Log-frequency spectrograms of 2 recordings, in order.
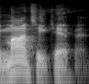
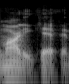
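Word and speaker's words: Monte Kiffin: Yeah, excuse me, Monty Kiffin. Thank you, Anthony. I said Marty Kiffin, Monty Kiffin.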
